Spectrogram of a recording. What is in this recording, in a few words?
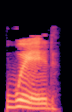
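"weighed", British English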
